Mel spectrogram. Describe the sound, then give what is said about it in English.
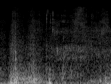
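Wind buffets the microphone outdoors on a beach in uneven low rumbling gusts, with a few heavier thumps standing out over a steady, blustery roar. No one speaks. “It's uh, quite windy and um, I'm trying to avoid getting too much wind in the microphone, so hope this works.”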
